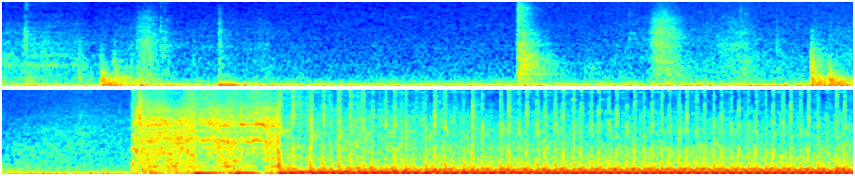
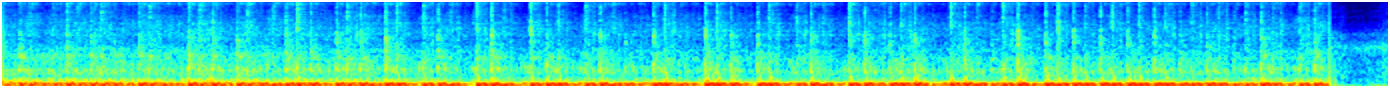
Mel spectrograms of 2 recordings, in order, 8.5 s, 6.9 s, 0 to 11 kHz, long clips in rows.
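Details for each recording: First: Harley-Davidson Twin Cam Dyna Glide (FXD) with a vacuum petcock, before repair: sputtering catches, then a lumpy cold idle on choke. Spraying the intake raises the revs and pulling the choke kills it, an intake manifold vacuum leak. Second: Harley-Davidson Twin Cam Dyna Glide (FXD), 39,000 miles, after a CV carb rebuild and intake reseal: a deep, loping V-twin idle that fires evenly without stumbling, then shuts off; it runs healthy.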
